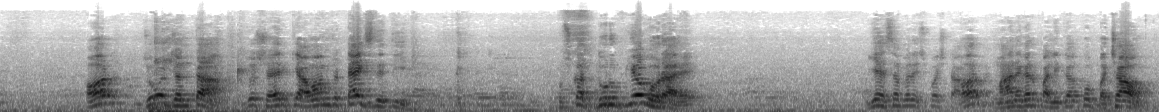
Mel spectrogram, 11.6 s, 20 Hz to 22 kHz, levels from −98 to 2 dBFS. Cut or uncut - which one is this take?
cut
